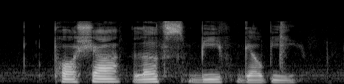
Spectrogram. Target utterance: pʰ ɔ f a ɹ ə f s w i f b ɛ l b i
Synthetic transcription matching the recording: pʰ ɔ ʃ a l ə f s b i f ɡ ɛ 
